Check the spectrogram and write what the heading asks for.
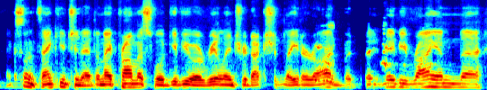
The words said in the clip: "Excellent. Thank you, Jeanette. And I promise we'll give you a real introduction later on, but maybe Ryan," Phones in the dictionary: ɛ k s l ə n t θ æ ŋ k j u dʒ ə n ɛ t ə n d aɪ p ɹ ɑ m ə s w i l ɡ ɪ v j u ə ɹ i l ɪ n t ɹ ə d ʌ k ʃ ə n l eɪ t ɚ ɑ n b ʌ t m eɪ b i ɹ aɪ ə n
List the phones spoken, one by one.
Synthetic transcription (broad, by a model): ɛ k s l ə n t θ æ ŋ k j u dʒ ə n ɛ t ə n aɪ p ɹ ɑ m ə s w i l ɡ ɪ v j ə ɹ i l ɪ n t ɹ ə d ʌ k ʃ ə n l eɪ t ɚ ɑ n b ʌ t m eɪ b i ɹ aɪ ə n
